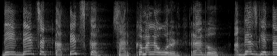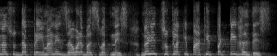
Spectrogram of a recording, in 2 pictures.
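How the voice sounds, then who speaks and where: Shrill, defiant schoolgirl, put on by a woman storyteller; high and shouting, bitter. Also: sing-song, unhurried, full character voice. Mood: shrill defiance. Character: defiant sixth-grade girl yelling at her mother.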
